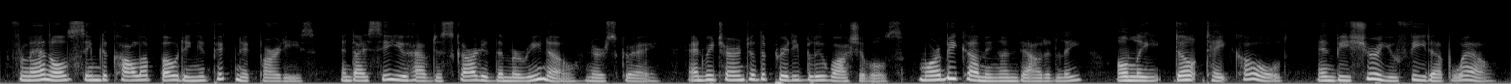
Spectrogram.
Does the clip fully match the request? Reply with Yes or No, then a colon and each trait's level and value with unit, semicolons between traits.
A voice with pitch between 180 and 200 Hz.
Yes: medium, 185 Hz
